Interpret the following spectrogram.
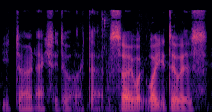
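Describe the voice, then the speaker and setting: A male game streamer whose low voice is gravelly with vocal fry. He explains a glitch in casual gameplay commentary, rambling, correcting himself and swearing freely. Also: fast, warm tone. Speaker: gaming streamer.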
